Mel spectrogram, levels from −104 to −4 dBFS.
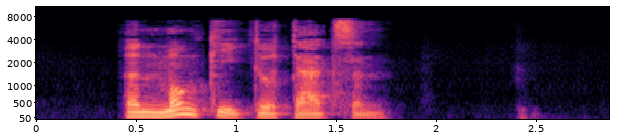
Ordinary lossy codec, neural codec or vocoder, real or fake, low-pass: AAC, 48 kbps; codec, 16 kHz, 16 kbps, FreqCodec, smaller model; fake; 7.2 kHz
